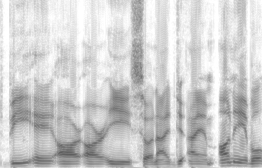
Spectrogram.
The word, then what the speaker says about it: Barre: So it's Barre, but it's just pronounced bar.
